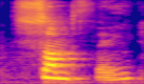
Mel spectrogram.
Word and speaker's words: something: Something. So, whoa. Something. You're saying Something. You're saying with the F, like it's like something. No, something.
